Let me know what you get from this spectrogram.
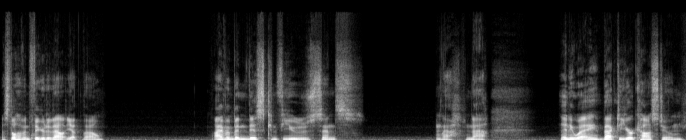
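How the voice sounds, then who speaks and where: A man's voice: fairly low pitch, expressive, slow, pauses often. A man playing a smug, teasing demon prince of pride in an ASMR roleplay, drawling and playfully taunting the listener. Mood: teasing, casual.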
